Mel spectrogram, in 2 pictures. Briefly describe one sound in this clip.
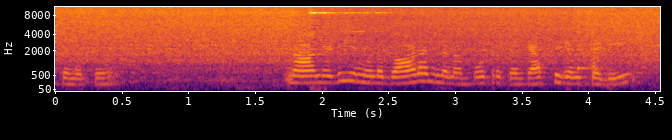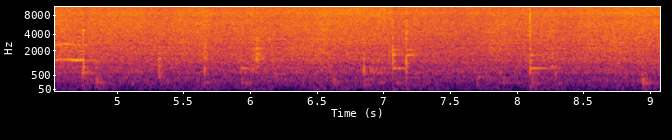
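Vegetables sizzle in a hot pan.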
